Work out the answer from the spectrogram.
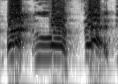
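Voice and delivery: high, laughing reply; laughing delight. Real, not acted. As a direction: say it through real laughter. Amused by viewer's comment.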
